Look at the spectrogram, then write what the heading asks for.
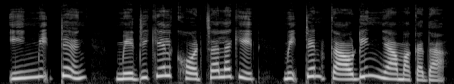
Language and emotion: Santali, happy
